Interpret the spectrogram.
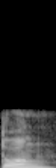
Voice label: "dung4", Taiwanese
